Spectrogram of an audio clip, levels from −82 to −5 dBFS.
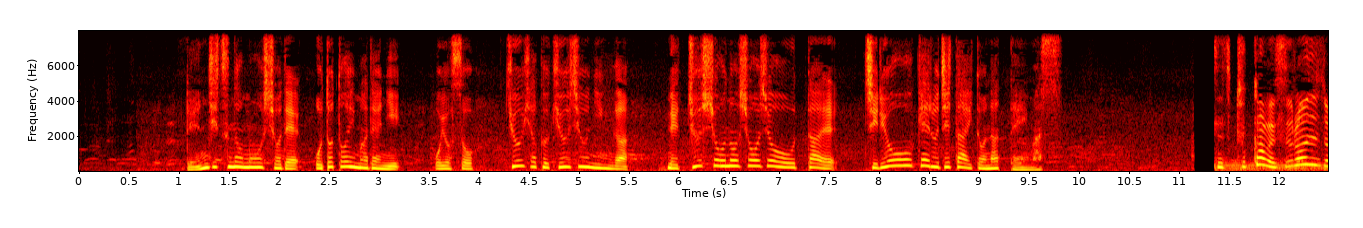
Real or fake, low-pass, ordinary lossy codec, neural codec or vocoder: real; none; none; none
